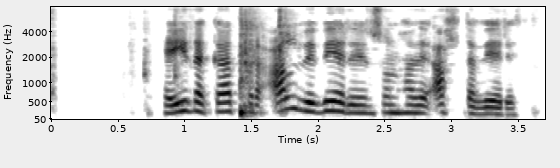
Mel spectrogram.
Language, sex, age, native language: Icelandic, female, 40-49, Icelandic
